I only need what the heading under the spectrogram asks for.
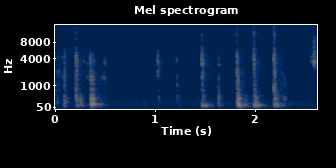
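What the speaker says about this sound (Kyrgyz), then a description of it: "Бул жерге ошол токтомдун же жаңылыктын атын жазабыз." Computer keyboard keys click in quick, uneven bursts as a news headline is typed, close and crisp with short pauses between runs of keystrokes.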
